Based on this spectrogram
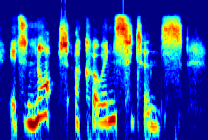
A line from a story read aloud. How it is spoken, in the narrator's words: Ricky snarled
